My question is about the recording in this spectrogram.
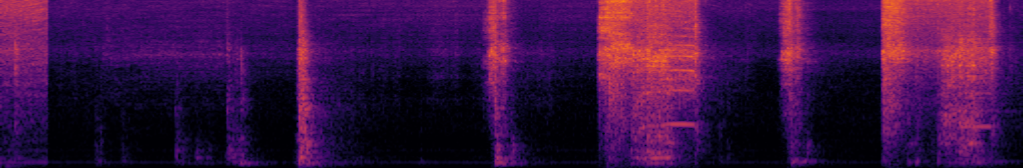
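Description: Cordless rivet nut setter running in several short powered runs as it sets rivet nuts into the van's sheet-metal wall. Two of the runs last about a second.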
